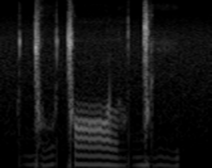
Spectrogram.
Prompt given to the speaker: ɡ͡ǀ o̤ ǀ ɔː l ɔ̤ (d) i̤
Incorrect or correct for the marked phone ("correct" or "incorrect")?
incorrect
